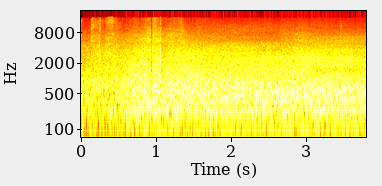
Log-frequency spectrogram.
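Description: Ocean surf washes onto the shore beside a promenade under a blue sky, a steady, loud, hissing roar that swells slightly after the first half second and then holds evenly, with no voices.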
